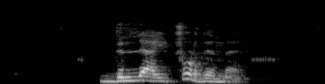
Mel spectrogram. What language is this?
Kabyle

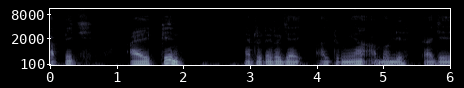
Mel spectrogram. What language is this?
Masai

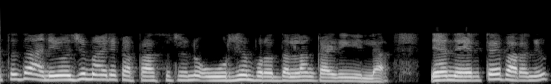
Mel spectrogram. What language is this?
Malayalam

